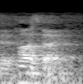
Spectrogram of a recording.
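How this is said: It is said with an American pronunciation. The speaker calls it wrong. "You pronounce it here in the United States of America as"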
